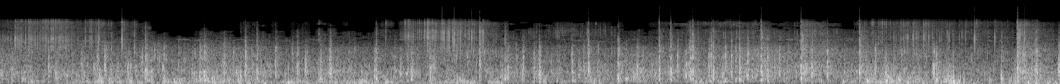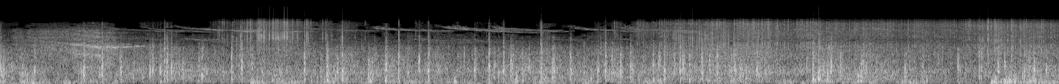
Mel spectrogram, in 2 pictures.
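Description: Many fireworks and firecrackers going off at once in a dense, unbroken crackle of bangs and pops. A falling whistle comes through about halfway, then a run of short falling whistles in the second half.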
